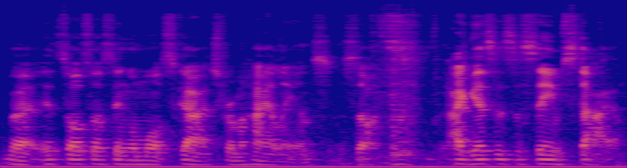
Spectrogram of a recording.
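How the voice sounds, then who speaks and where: A man talks at a moderate pace. The recording carries noticeable background noise and audible room echo. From Honduras. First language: Spanish. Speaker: podcast co-host. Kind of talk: casual chat.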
